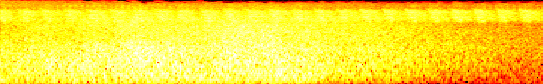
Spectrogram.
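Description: A single ocean wave surges onto a beach beyond the dunes with a loud, hissing rush, then slowly recedes and fades as the wash draws back. No voices are present.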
